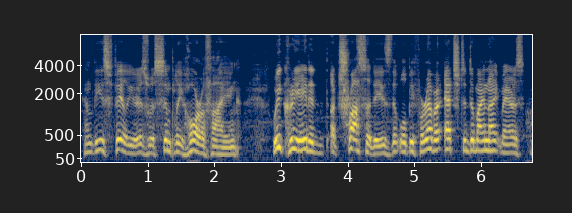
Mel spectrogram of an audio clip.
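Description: A man acts out a haunted scientist in a radio drama, his voice pitched somewhat high. He speaks in formal, measured sentences, ominous and heavy with guilt. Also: lively intonation, natural voice. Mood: grave confession. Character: grave, guilt-ridden male scientist confessing catastrophe.

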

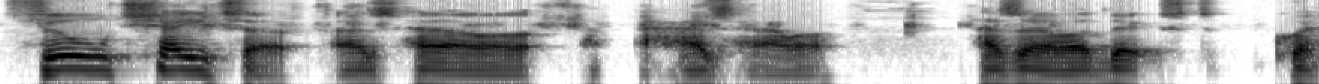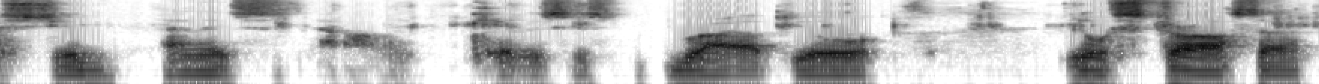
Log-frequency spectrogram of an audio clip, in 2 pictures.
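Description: Man, stuffy nose, low husky voice, self-deprecating podcast host. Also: big pitch swings, takes it slowly, darkish tone, poor audio. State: bunged up from a cold. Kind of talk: casual podcast chat.

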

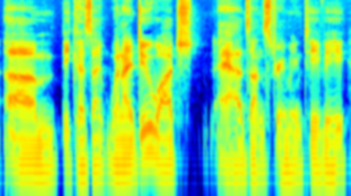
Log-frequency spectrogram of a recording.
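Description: A man's voice: lowish voice, fairly even intonation, moderate pace, no echo, studio quality. A man interviewing a guest with skeptical, conversational questions.

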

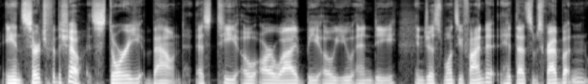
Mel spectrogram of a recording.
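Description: A man hosts a podcast with a smooth, clear voice in a very dry recording. He talks informally and with upbeat enthusiasm, like someone giving listeners a casual announcement. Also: medium pitch, no echo. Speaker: podcast host.

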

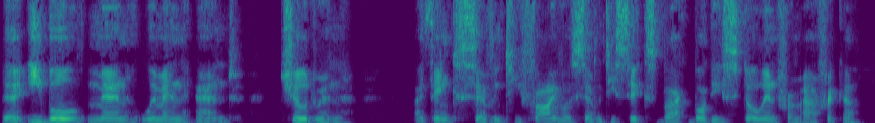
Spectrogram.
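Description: A man from Nigeria with a very low voice hosts a talk. He opens it by telling a story in slow, poetic phrases and leaves pauses between them. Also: level tone, a little mellow. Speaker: host.

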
